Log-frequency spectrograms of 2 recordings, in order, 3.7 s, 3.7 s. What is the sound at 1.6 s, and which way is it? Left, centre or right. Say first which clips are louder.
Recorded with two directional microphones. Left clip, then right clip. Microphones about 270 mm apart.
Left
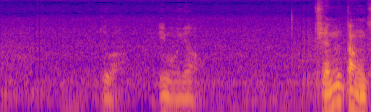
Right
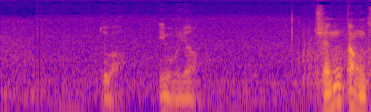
Speech: even; centre.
